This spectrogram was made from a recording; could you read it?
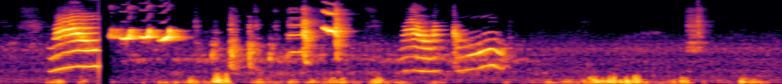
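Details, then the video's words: Indian ringneck parrot mimicking words, saying "Mithu" and a cat-like "meow": a series of nasal, wavering syllables and short clicks, with faint low room noise between the phrases. "Talking Parrot Saying Mithu Mithu"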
